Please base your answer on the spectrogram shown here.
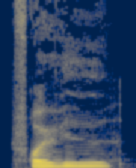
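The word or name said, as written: FRØHVIDE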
